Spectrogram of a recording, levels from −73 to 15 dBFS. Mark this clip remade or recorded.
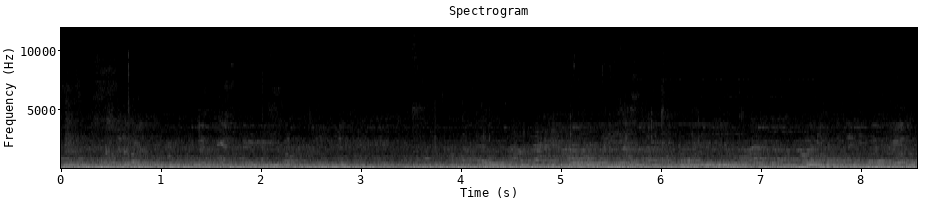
recorded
